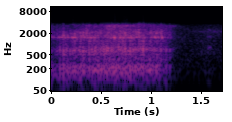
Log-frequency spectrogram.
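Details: An adult man filmed by his wife while asleep in bed at bedtime: one loud, harsh, rumbling snore lasting about a second, then quiet; snoring.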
